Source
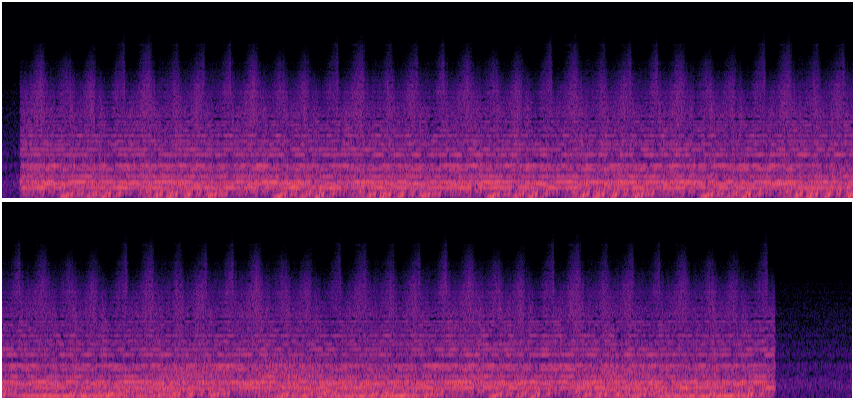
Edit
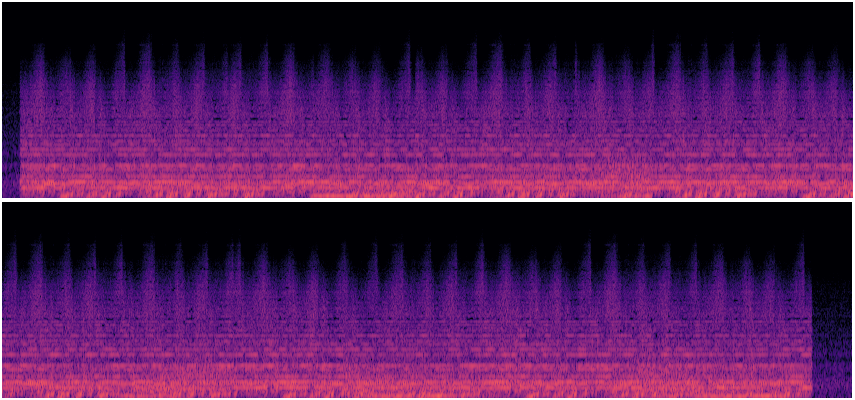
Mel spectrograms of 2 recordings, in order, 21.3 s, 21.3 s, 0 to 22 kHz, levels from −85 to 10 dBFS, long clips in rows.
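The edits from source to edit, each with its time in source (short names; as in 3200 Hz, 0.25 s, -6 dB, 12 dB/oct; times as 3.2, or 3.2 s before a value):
2.36–2.82 loop, 2 plays
5.44–6.84 swap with 13.52–14.47
11–12.27 move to 3.44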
